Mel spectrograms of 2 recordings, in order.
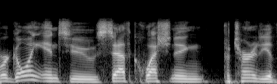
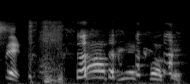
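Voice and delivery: high cracking wail, hammed up; shrill-free mock cry of no; mock anguished plea. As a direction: beg him to stop in mock despair. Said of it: "pleading with co-host, voice cracking".

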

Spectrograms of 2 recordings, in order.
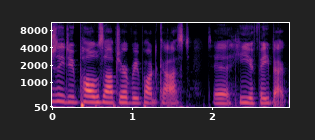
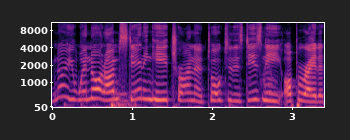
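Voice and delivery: higher, louder frustrated insistence; exasperated protest; 6 semitones higher, 5 dB louder than usual. Retold or imitated. Twin protesting to the Disney operator, exasperated and loud. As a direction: plead with the operator, fed up. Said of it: "And we're like".

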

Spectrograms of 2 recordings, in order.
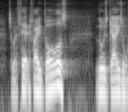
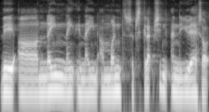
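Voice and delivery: ordinary delivery

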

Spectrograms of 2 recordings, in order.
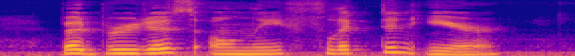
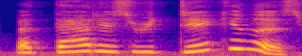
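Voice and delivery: higher, indignant protest; 9 semitones higher, 3 dB louder than usual. A narrator's reading. Mamma protests to the ladies about her hogs, indignant and higher. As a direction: push back, defending the family honor. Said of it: "protested Mamma".

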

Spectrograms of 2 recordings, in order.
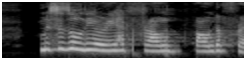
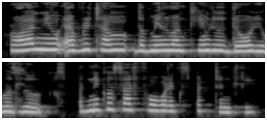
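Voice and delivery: ordinary delivery, nothing marked

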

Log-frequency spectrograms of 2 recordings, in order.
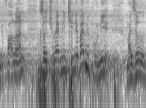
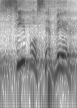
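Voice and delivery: slow, high, drawn-out declaiming; solemn preaching declamation; 5 semitones higher, slower than usual. Acted. Pastor voicing Elijah's answer to Elisha, slow solemn declamation. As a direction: proclaim the condition phrase by phrase.

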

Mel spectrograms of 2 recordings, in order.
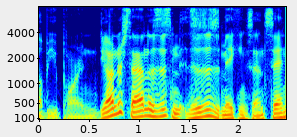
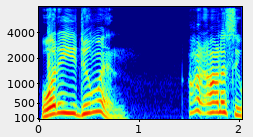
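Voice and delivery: high, loud disbelief; what on earth, thrown high; incredulous; 13 semitones higher, 6 dB louder than usual. Real, not acted. Asking the woman in disbelief, high and loud.

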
